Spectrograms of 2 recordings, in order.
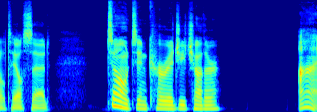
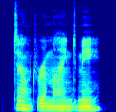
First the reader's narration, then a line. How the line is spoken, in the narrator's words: Foyle muttered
